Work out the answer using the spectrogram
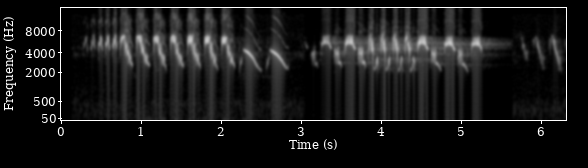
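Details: Wild Atlantic canary song: fast trills of descending whistled notes repeated in phrases, a pause, then another rapid run of rising-falling notes and a brief closing series; faint low background hum.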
